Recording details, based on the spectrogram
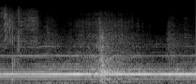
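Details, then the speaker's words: Old free electric motor on a grain cleaner, powered through an extension cord: loud steady electrical drone with no spin-up, then it smokes; hums but won't start, owner suspects the extension cord is too light. "I could hear the motor wanting to run, and we just smoked that. I think I might need a heavier extension cord."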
